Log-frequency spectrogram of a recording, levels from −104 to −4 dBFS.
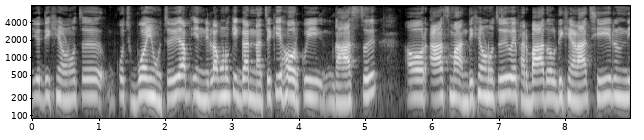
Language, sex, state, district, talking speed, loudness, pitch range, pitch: Garhwali, female, Uttarakhand, Tehri Garhwal, 180 wpm, -21 LUFS, 195-220 Hz, 210 Hz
